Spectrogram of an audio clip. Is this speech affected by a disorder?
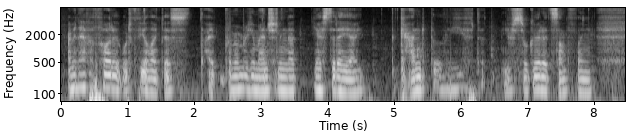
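No.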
